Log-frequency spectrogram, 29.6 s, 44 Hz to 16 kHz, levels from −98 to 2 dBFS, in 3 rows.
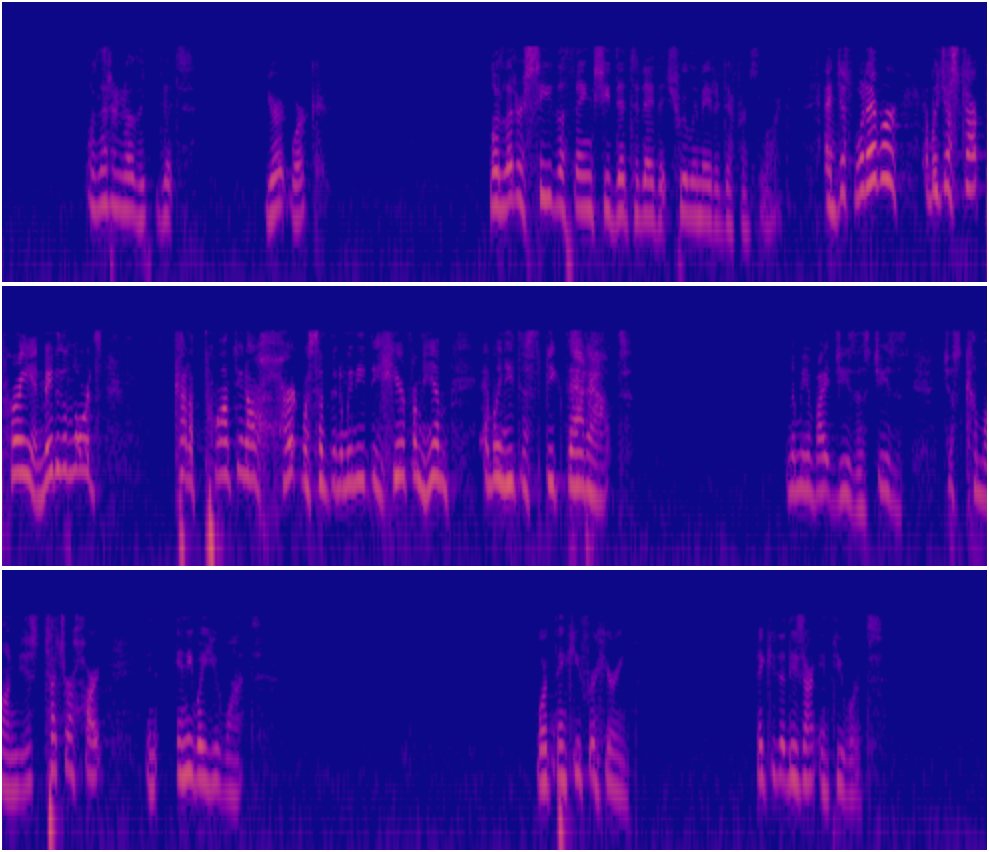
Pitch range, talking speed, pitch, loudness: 175-260 Hz, 175 wpm, 215 Hz, -55 LUFS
